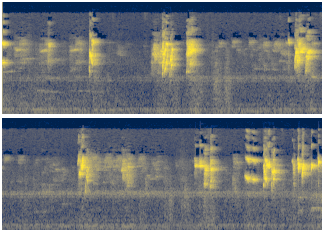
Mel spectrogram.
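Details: Lure recording of a paud balibu fighter lovebird for stimulating other lovebirds: short high shrill chirps in irregular clusters, separated by quiet gaps.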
